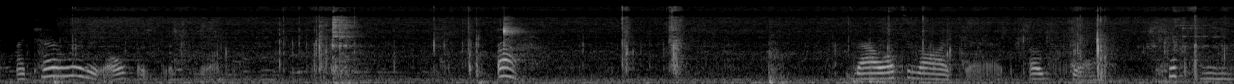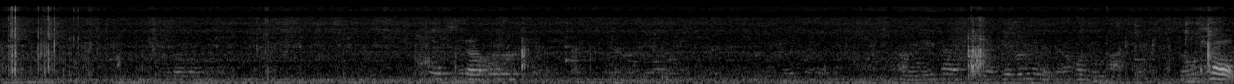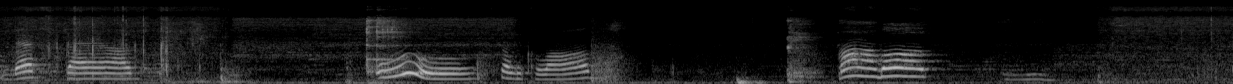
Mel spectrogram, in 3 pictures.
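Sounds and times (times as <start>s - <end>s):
paper packet being torn open: 1.7s - 7.1s, 10.3s - 13.6s, 24.9s - 26.6s
child vocal sounds: 5.0s - 5.5s, 8.5s - 12.5s, 28.4s - 30.8s.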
